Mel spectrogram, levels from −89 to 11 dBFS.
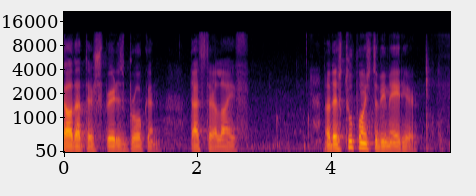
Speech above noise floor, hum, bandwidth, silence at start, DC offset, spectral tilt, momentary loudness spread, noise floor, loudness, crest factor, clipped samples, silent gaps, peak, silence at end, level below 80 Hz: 30 dB; none; 12 kHz; 0 s; under 0.1%; -7.5 dB/octave; 14 LU; -50 dBFS; -21 LUFS; 20 dB; under 0.1%; none; 0 dBFS; 0.15 s; -58 dBFS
